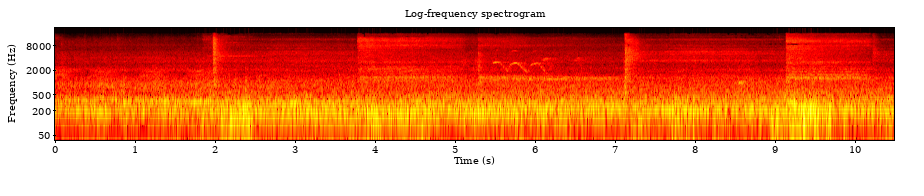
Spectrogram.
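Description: Electric multiple unit local train rolling slowly past as it pulls into the station: a steady low rumble and hum of wheels and running gear, with short bursts of hiss every few seconds.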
